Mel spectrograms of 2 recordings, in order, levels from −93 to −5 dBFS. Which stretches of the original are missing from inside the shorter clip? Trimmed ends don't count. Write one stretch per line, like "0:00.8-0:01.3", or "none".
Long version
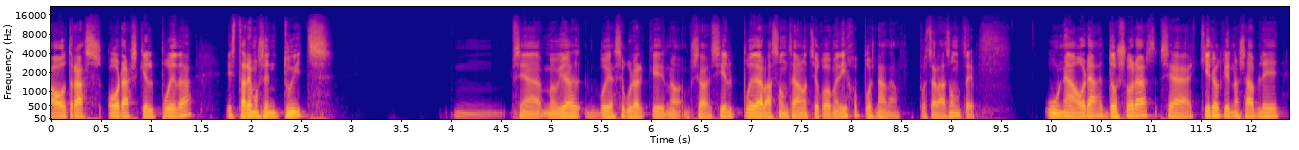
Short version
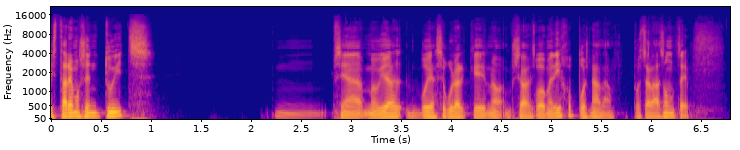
0:06.6-0:07.7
